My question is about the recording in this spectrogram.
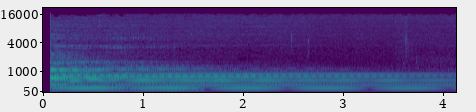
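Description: A Buddhist bowl bell struck once at the start, its ringing sustaining with a slow, wavering pulse as it decays.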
